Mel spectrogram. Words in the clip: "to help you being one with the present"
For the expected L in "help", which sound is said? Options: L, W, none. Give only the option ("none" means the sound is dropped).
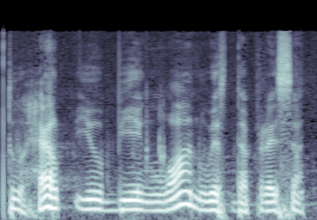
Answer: L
